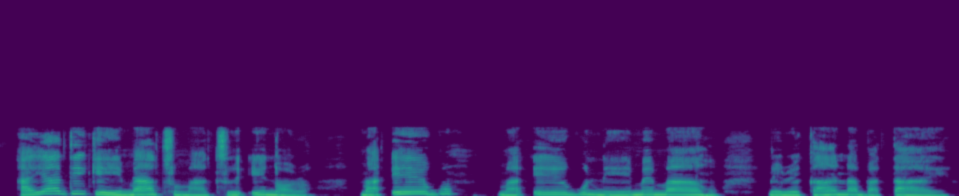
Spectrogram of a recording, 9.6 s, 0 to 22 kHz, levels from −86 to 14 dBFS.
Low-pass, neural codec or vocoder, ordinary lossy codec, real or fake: none; none; none; real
